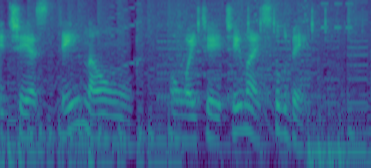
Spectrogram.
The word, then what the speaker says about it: AT-AT: Aqui não é AT-ST, não um AT-AT, mas tudo bem. Aparentemente, na verdade, se pronuncia AT-AT, o que simplesmente soa completamente idiota, mas tanto faz.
